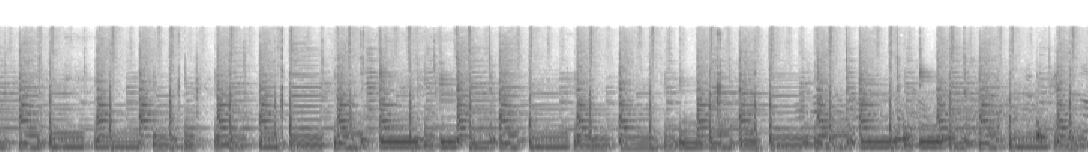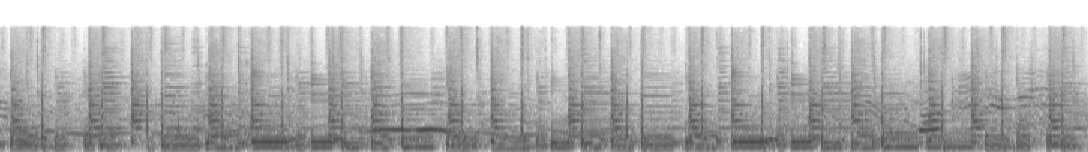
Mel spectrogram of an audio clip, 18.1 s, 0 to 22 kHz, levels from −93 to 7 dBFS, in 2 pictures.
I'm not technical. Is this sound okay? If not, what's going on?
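Yes, this sound is okay, with nothing going wrong anywhere in it. Nothing here needs fixing, so you can listen to it as it is.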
